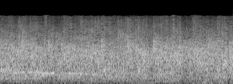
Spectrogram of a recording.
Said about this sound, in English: Will you welcome everybody who's watching online right now? We have a lot of people watching as well. Can you just, by round of applause, welcome them?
